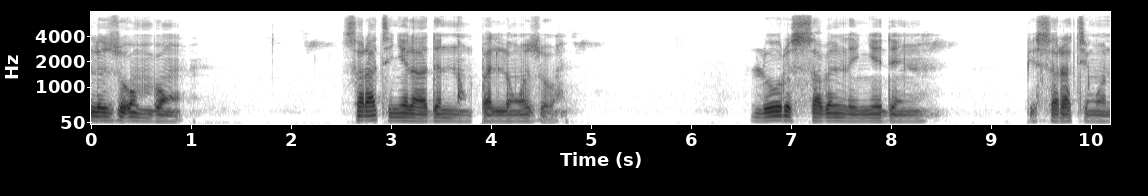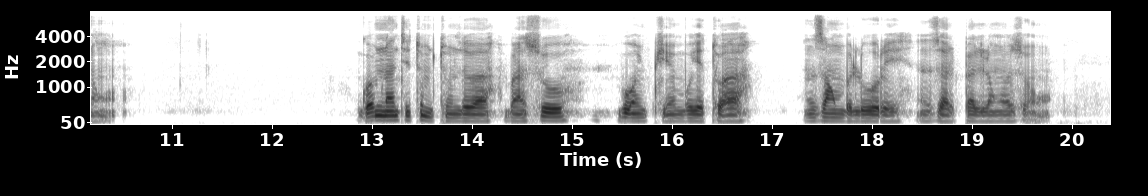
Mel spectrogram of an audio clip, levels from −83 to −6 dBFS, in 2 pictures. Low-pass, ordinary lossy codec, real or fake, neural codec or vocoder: 7.2 kHz; Opus, 64 kbps; real; none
